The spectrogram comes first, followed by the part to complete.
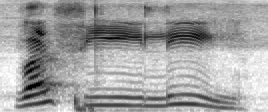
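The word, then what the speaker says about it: बर्फ़ीली: फा के नीचे देखिए डॉट लगा है, फा इसको ऐसे प्रोनाउंस करते हैं, जैसे फा होता है और डॉट आ जाती है, फा हो जाता है। फा और फा। बर्फीली।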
